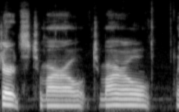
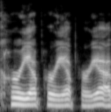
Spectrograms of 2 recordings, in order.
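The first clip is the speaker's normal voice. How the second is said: usual speaking voice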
